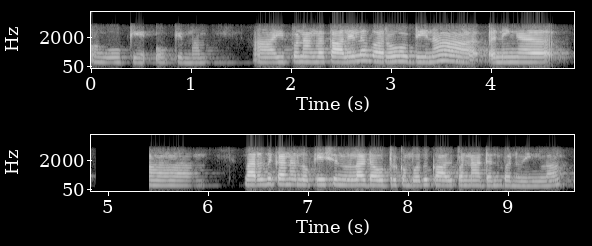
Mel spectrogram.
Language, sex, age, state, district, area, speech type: Tamil, female, 30-45, Tamil Nadu, Erode, rural, conversation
